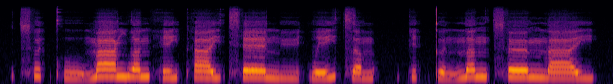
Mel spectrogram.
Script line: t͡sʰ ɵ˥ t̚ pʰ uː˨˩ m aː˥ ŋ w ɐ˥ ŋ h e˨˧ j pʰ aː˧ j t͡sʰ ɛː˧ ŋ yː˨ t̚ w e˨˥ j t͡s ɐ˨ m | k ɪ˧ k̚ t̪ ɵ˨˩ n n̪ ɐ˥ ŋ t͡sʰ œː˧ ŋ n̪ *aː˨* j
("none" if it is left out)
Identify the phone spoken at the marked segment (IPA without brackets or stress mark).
aː˨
